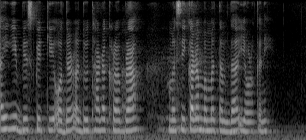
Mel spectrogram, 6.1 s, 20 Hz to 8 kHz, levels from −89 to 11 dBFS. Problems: background conversations at intervals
